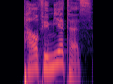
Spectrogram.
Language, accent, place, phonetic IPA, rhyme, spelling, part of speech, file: German, Germany, Berlin, [paʁfyˈmiːɐ̯təs], -iːɐ̯təs, parfümiertes, adjective, De-parfümiertes.ogg
- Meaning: strong/mixed nominative/accusative neuter singular of parfümiert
